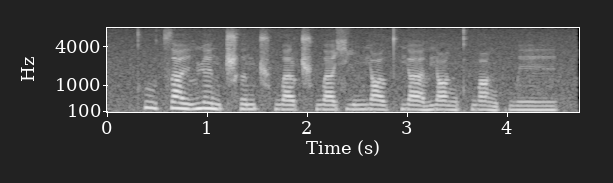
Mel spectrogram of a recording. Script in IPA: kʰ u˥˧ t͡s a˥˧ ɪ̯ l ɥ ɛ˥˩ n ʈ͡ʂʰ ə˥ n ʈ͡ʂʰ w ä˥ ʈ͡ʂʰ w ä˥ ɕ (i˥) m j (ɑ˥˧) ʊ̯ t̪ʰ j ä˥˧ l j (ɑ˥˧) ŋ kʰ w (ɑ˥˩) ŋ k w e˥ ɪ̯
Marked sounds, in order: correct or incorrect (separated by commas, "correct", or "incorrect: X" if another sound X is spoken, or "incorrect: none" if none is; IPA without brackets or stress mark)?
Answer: correct, correct, correct, correct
